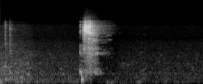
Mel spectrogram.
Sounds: Sneeze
